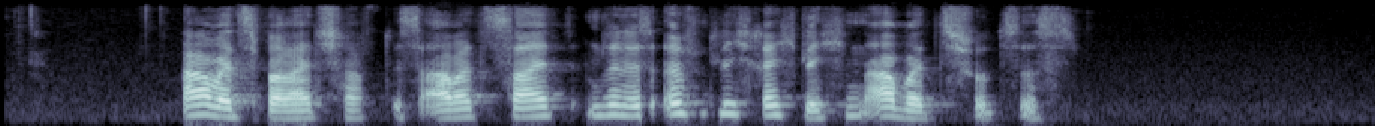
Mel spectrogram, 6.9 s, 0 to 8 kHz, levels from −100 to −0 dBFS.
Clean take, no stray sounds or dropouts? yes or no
yes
